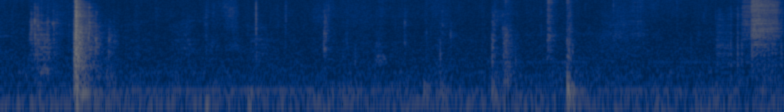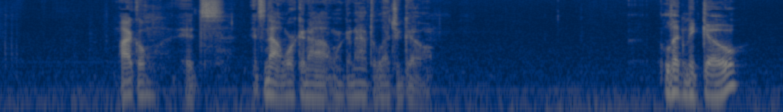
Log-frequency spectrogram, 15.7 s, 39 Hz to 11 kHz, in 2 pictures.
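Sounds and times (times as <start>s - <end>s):
door shutting with a thud: 0.4s - 1.3s
speech: 9.1s - 12.3s, 14.5s - 15.3s.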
